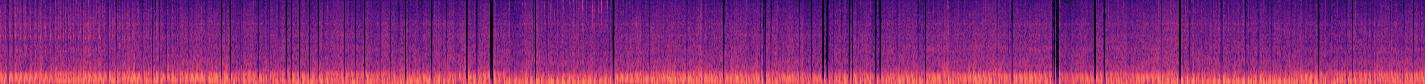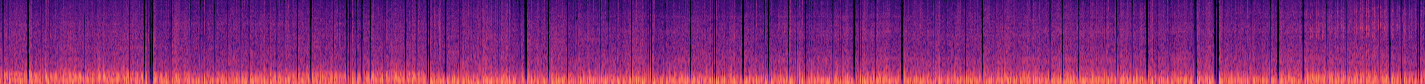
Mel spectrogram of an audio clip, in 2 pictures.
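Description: Motorcycle engine running steadily under way, its note stepping down and back up several times as the revs change.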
